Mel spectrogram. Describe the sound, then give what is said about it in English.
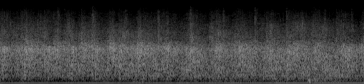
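An audience at Highland Baptist Church in Tullahoma, Tennessee applauds during a deacon ordination service, a dense, steady wash of many hands clapping at even loudness throughout. “Let's give the Lord a hand.”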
